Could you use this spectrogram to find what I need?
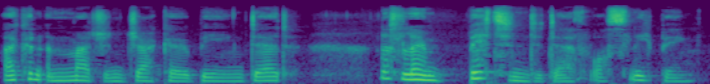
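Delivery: usual speaking voice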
